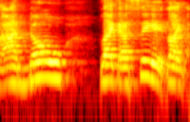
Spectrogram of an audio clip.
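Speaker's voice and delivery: ordinary talk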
